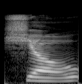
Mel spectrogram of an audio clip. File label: "xiǔ", hanzi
